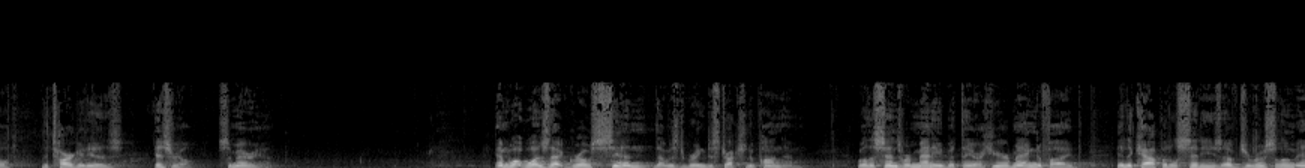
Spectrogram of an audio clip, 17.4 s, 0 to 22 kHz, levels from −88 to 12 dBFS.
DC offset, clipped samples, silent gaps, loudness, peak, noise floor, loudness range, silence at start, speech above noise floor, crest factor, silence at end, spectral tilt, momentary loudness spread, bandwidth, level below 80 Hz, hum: under 0.1%; under 0.1%; none; -26 LUFS; -8 dBFS; -70 dBFS; 10 LU; 0 s; 44 dB; 20 dB; 0 s; -7 dB/octave; 15 LU; 11.5 kHz; -70 dBFS; none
